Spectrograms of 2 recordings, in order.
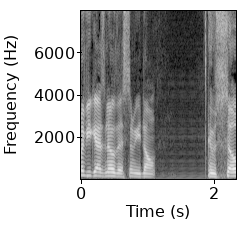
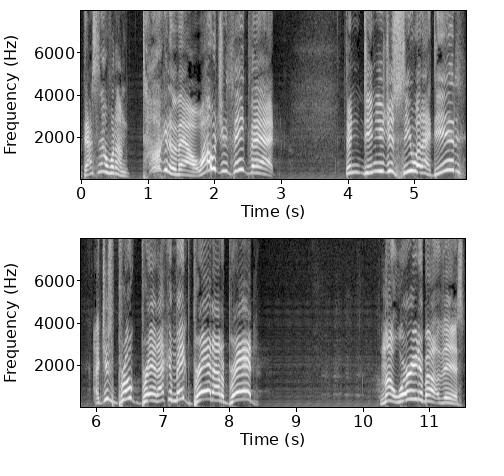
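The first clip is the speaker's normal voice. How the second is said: much higher, louder exasperated protest; exasperated Jesus; 10 semitones higher, 3 dB louder than usual. Retold or imitated. Jesus scolds the disciples over bread, exasperated and high. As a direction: throw up your hands at them, pitch way up.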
